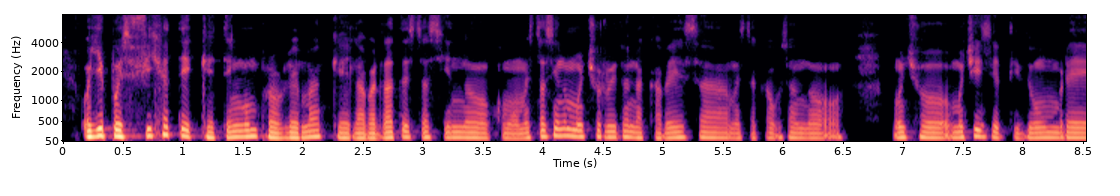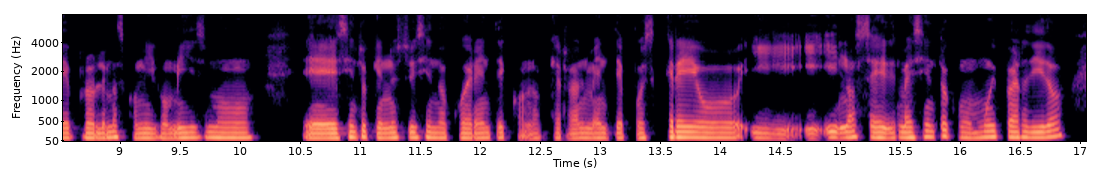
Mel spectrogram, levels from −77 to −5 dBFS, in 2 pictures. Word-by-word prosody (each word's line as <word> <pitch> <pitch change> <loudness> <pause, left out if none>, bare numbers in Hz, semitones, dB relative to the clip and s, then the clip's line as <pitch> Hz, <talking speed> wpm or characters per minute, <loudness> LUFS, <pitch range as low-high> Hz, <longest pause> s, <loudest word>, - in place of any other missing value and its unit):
Oye, 150 +3 +9
pues 150 -3 +7
fíjate 155 0 +2
que 125 -4 +2
tengo 125 +3 +3
un 150 - +3
problema 120 +2 +3
que 115 -5 0
la 110 0 +2
verdad, 115 +3 +2
está 130 -1 -1
haciendo 120 -2 0
como 105 -1 -3
me 110 - 0
está 120 +5 -1
haciendo 160 +3 +2
mucho 140 -2 +1
ruido 130 0 0
en 130 - +2
la 120 - 0
cabeza. 120 +1 -2
Me 110 - -3
está 110 - -10
causando 110 -2 -4 0.4
mucho 120 -1 +1
mucha 125 +4 +1
incertidumbre, 115 -2 -1
problemas 115 +2 -1
conmigo 110 -2 -3
mismo. 115 +1 -1 0.4
Eh, 110 +1 +3
siento 130 +3 -2
que 115 - -2
no 115 +1 +1
estoy 120 0 -3
siendo 120 -1 -2
coherente 115 +2 -3
con - - -9
lo 110 - -8
que 110 - -8
realmente 110 +1 -3
pues, 115 +1 -7
creo 120 -2 +1
y 110 -4 -6
y 105 +4 -4
y - - -1
no 125 +2 +1
sé, 120 -3 0
me 120 -1 +1
siento 140 +3 -3
como 120 -5 -5
muy 130 +4 0
perdido, 130 +3 -1
120 Hz, 185 wpm, -22 LUFS, 115-130 Hz, 0.4 s, Oye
